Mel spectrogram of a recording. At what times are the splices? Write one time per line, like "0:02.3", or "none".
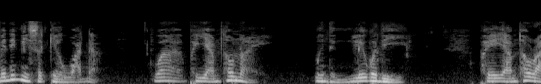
none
